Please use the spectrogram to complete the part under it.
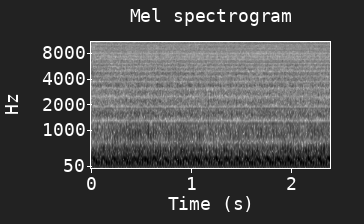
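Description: Steady, throaty drone of a Piper Archer III piston engine in X-Plane 12, a loud, even propeller hum with a fast regular pulse and deep bass, holding constant with no voices.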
